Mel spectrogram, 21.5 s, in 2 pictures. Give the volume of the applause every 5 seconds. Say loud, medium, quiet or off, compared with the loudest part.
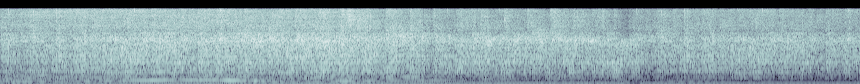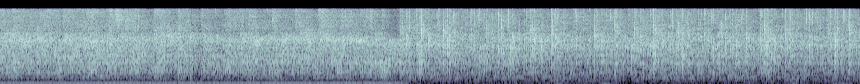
loud, loud, medium, medium, medium.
